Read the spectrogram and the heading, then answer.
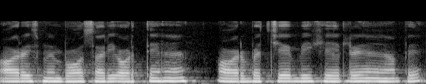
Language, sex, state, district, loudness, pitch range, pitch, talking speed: Hindi, male, Delhi, New Delhi, -11 LUFS, 135-145 Hz, 140 Hz, 225 wpm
